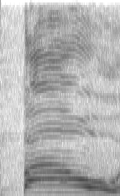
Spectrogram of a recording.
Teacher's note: Olha, eu posso dizer então aqui que eu tenho pai, que é um ditongo decrescente oral. Por quê? A vogal A é oral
